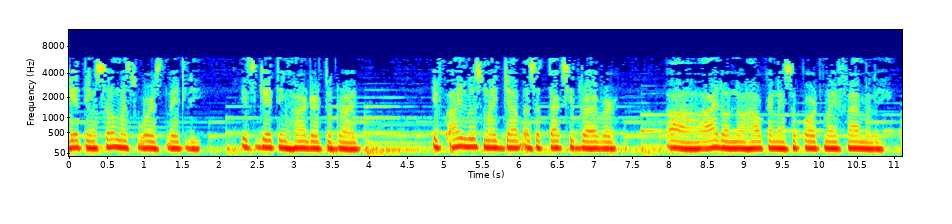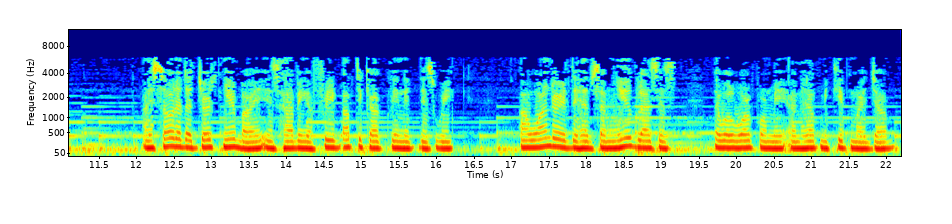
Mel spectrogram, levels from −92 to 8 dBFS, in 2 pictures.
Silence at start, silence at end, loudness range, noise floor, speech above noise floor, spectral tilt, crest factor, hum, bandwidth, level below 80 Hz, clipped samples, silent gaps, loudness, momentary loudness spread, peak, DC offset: 0 s; 0 s; 2 LU; -32 dBFS; 24 dB; -9 dB/octave; 8 dB; none; 6.2 kHz; -38 dBFS; under 0.1%; none; -9 LUFS; 16 LU; 0 dBFS; under 0.1%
